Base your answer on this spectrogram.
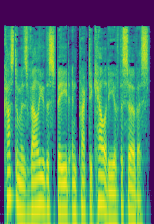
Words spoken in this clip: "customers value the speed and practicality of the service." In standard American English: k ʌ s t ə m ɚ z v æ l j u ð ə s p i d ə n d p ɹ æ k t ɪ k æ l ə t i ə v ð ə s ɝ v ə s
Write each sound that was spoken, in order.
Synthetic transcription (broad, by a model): k ʌ s t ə m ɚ z v æ l j u ð ə s p i d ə n p ɹ æ k t ɪ k æ l ə t i ə v ð ə s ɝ v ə s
